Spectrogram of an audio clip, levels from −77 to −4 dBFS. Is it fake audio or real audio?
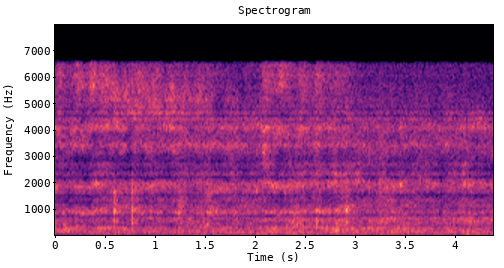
fake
